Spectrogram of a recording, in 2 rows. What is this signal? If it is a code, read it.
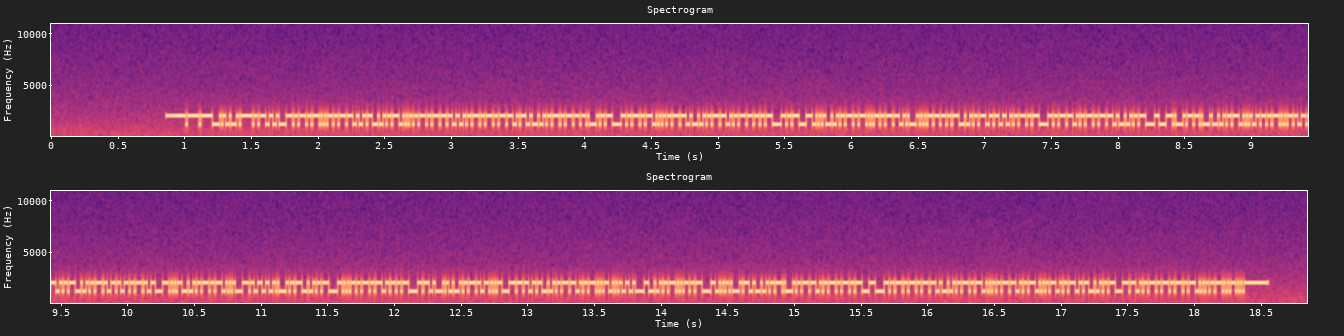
RTTY (75 baud, 850 Hz shift), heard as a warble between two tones, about 1650 Hz centre. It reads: 89670 41877 13547 71594 67361 08577 59313 40627 22296 49283 56057 26910 76485 65437 37957 47470 97466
